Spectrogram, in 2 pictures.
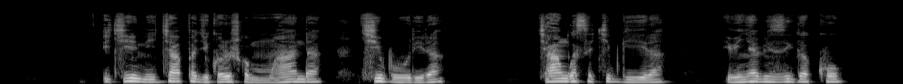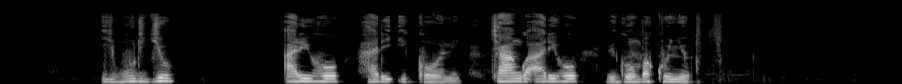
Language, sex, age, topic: Kinyarwanda, male, 25-35, government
